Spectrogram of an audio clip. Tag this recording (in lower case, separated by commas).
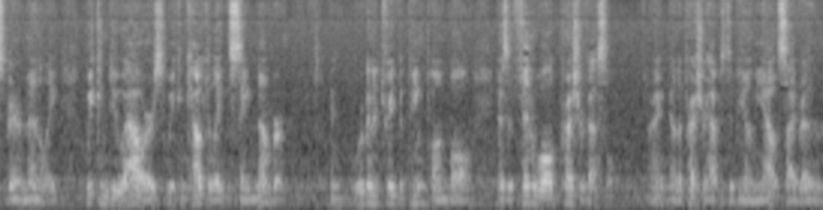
speech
